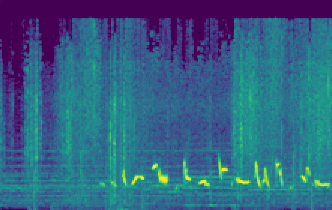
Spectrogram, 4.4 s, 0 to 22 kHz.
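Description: Bird chirps from The Witcher 3: Blood and Wine, a string of short, bright tweets repeating over a soft outdoor ambience with faint hoofbeat-like thuds and movement underneath.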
